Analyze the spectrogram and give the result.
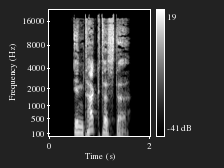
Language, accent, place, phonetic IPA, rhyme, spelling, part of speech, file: German, Germany, Berlin, [ɪnˈtaktəstə], -aktəstə, intakteste, adjective, De-intakteste.ogg
- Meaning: inflection of intakt: 1. strong/mixed nominative/accusative feminine singular superlative degree 2. strong nominative/accusative plural superlative degree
